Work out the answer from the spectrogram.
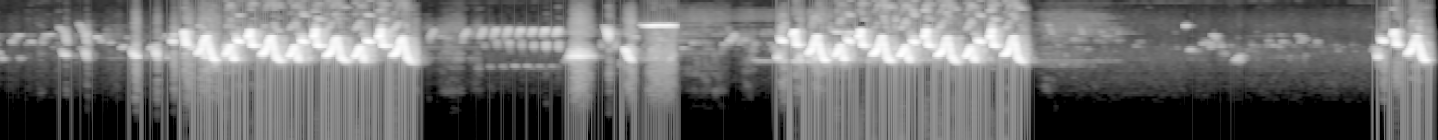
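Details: Common yellowthroat singing two loud bursts of rapid, repeated high phrases, each a quick rolling series of three-note units lasting about two seconds, separated by a few scattered chips and short tones, with a third burst beginning at the end.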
